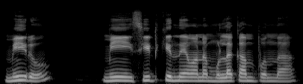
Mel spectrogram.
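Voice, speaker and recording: A man's voice: fairly high pitch, level tone, normal speed, a bit bright, smooth, no room sound, studio quality. A male TV news interviewer pressing his guest with challenging, pointed questions. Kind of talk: political TV interview.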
